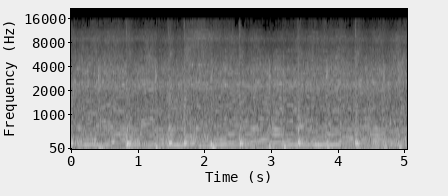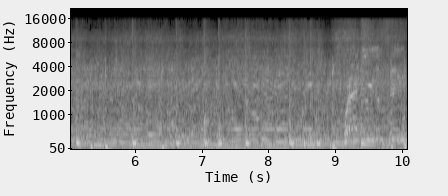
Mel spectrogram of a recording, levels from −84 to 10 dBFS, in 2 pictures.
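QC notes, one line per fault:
No faults found on review; nothing to flag.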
